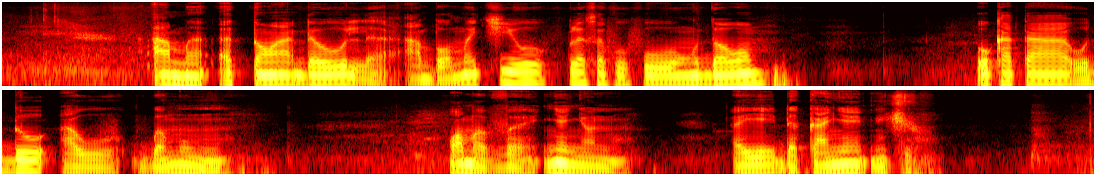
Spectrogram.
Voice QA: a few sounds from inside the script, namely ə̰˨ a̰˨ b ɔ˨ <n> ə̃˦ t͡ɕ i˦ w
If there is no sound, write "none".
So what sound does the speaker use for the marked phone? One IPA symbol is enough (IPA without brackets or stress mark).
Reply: m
